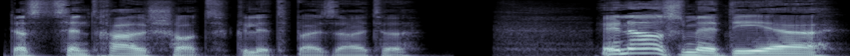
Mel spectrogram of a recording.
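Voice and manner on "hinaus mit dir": loud, drawn-out order; called out. A narrator's reading. Cassian pushes Marv toward the exit, calling out. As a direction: shout it slowly and forcefully. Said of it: "rief er".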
